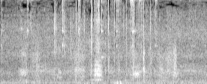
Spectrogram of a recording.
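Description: A dog giving several short, faint cries in quick succession over about a second and a half.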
